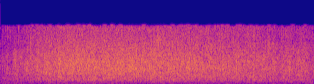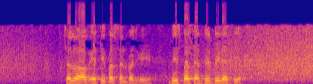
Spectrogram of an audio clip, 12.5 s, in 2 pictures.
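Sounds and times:
large crowd clapping: 0.0 - 7.9, 10.4 - 12.5
speech: 7.6 - 11.3.

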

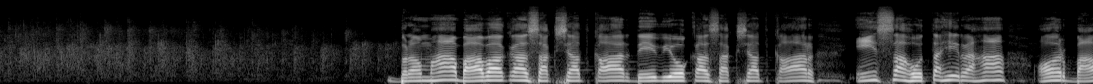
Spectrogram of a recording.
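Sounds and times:
audience clapping: 0.0 - 4.4
speech: 3.9 - 10.9.

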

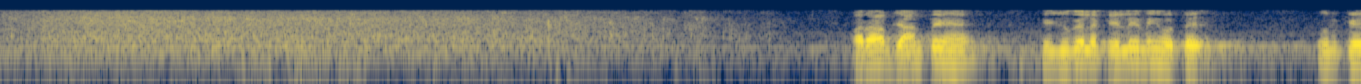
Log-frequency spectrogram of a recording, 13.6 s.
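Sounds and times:
crowd audience applause: 0.0 - 7.8
speech: 8.6 - 12.2, 13.2 - 13.6.

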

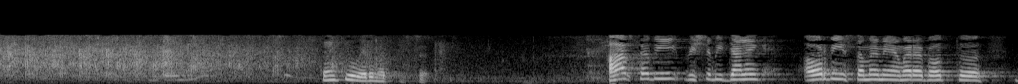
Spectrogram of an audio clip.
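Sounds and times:
audience clapping loudly: 0.0 - 4.0
speech: 3.2 - 4.4, 6.1 - 10.1.

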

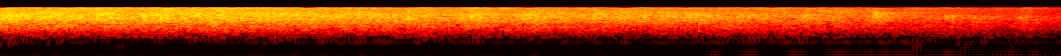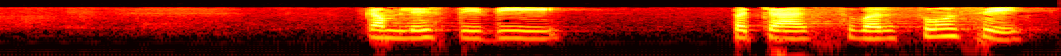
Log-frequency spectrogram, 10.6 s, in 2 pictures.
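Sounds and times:
audience clapping loudly in welcome: 0.0 - 5.9
speech: 7.2 - 8.2, 9.0 - 10.5.

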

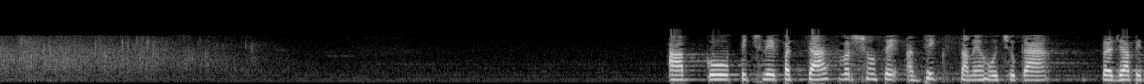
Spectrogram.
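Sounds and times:
audience clapping in welcome at a Brahma Kumaris gathering: 0.0 - 2.9
speech: 6.7 - 11.4.

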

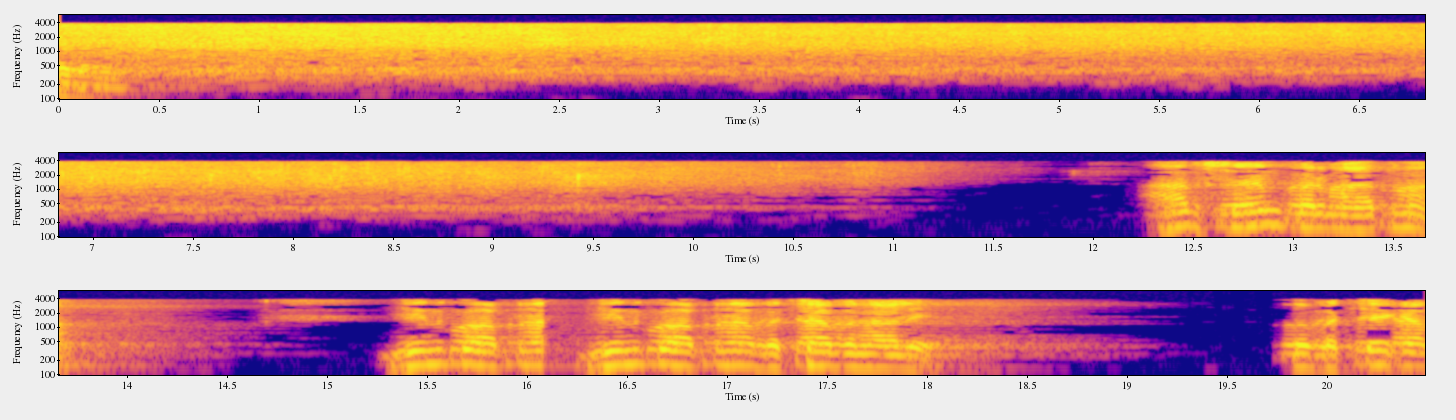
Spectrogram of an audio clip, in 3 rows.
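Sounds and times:
audience clapping loudly: 0.0 - 11.2
speech: 12.4 - 13.8, 15.3 - 18.2, 19.8 - 20.4.

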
